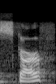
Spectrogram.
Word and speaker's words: Scarf: It's Scarf, as in what you wear in the winter.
